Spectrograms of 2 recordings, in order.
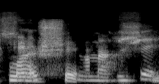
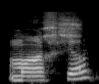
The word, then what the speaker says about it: marché: marché, Marché. Correct. Now if let's say the accent wasn't there, how would we pronounce this word? Marche.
